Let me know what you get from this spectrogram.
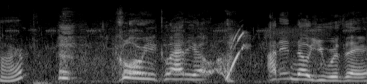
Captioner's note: Carp gasps; slide whistle blows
